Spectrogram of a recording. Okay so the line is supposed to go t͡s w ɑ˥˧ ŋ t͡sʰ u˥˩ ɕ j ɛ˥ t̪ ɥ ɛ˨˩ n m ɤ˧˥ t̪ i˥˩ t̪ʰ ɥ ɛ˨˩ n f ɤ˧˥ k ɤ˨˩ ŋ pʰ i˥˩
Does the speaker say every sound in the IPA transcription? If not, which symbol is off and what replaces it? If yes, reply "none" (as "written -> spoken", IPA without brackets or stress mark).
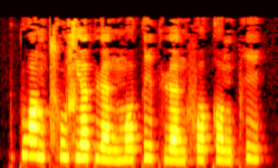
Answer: t͡s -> t̪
